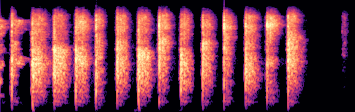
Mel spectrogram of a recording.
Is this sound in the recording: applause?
yes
